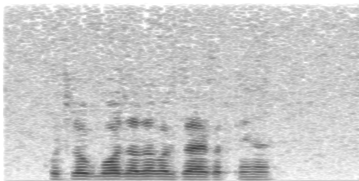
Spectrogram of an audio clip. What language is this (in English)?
Urdu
